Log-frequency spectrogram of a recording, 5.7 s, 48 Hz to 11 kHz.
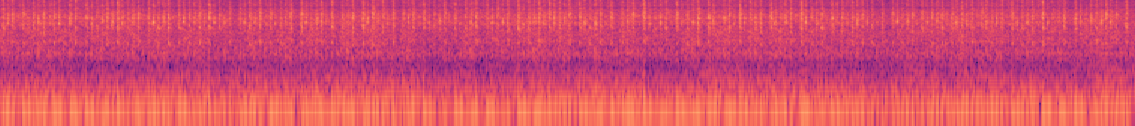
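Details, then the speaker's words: Jabiru 3300 six-cylinder with Rotec TBI in a homebuilt Sonex, about 50 hours, first start at full rich mixture, oil pressure 42: strong steady deep drone, even thrum, no misses or knocks; ran well. "I'm glad you noticed that sounded really good yeah sounded really good"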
